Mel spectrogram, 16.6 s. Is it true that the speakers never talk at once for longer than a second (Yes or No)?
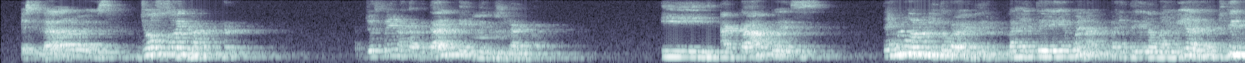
Yes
